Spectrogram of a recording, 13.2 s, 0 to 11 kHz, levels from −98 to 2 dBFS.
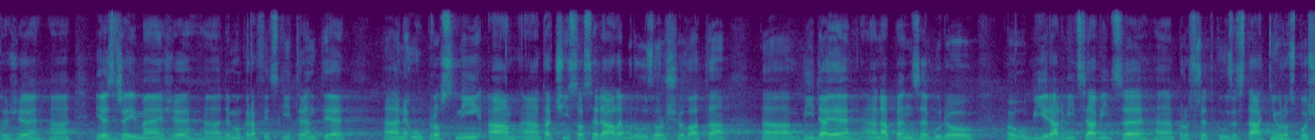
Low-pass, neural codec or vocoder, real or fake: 9.9 kHz; none; real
